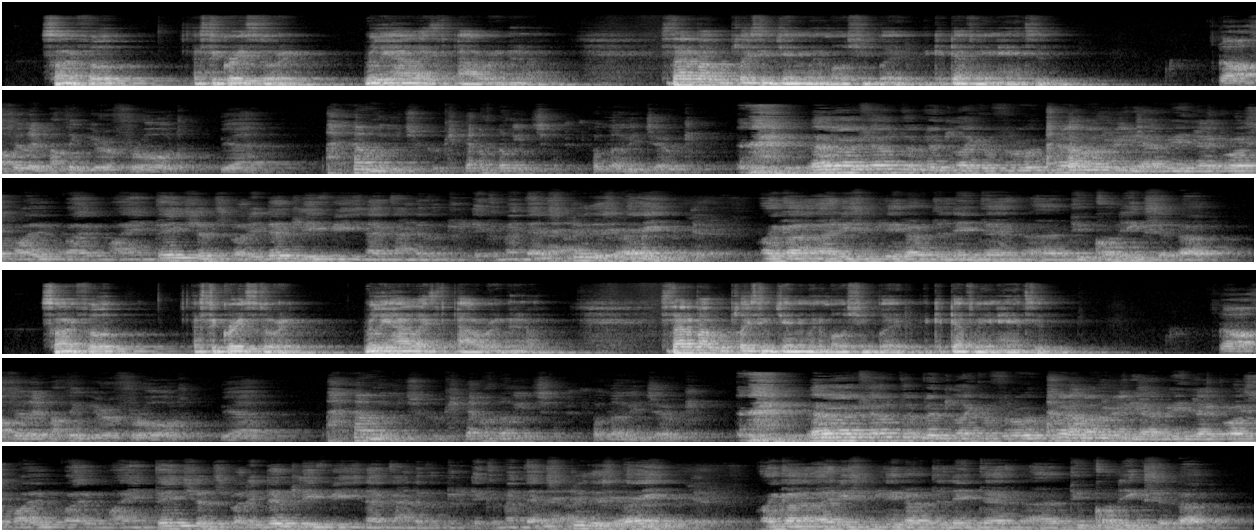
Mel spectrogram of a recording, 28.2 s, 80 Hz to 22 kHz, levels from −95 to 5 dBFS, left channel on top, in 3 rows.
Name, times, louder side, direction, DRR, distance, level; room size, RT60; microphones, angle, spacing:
voice 1, 0.3-0.9 1.4-2.2 2.7-4.1 4.4-7.9, right 1 dB, 30° right, 6 dB, 0.4 m, -19 dB
voice 2, 9.1-10.7 11.0-11.3 11.8-13.5 13.8-14.5 17.2-18.4 22.7-24.1, left 1 dB, 55° left, -1 dB, 0.7 m, -31 dB
voice 3, 14.9-23.8 24.5-27.9, equal, 80° right, -3 dB, 1.1 m, -25 dB
3.8 x 3.7 x 3.7 m, 1.1 s
head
